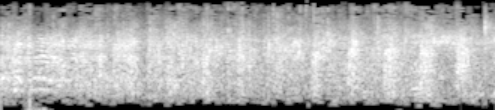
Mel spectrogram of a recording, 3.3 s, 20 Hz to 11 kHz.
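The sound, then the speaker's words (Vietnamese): Steady applause from an audience at a Buddhist temple gathering, dense clapping that runs loud and unbroken for about three seconds with no voices on top. “4,400, vỗ tay nữa đi.”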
